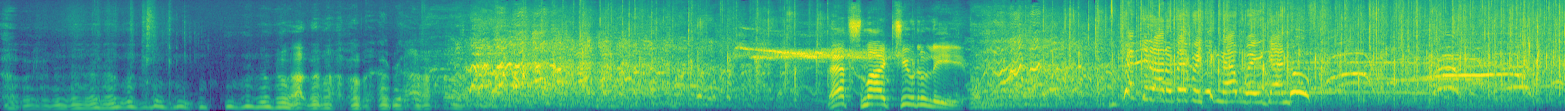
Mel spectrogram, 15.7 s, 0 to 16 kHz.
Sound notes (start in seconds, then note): 7.7 eagle call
